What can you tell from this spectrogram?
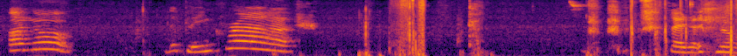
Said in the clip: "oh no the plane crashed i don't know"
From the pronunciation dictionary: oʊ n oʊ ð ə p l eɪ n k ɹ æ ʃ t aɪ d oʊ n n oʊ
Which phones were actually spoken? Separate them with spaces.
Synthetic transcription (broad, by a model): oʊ n oʊ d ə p l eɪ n k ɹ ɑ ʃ aɪ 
